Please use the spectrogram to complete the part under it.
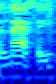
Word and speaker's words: NAAFI: Yeah, as I say, so in Londonderry, you went to pay the Naffy.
